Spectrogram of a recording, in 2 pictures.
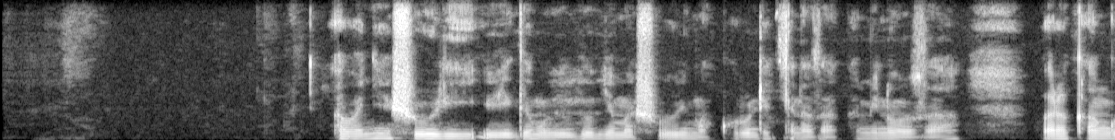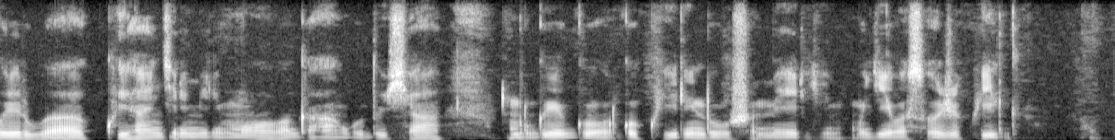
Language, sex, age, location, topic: Kinyarwanda, male, 25-35, Nyagatare, education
